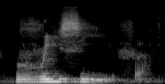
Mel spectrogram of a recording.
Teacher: So here it sounds like an E, a long E, receive.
